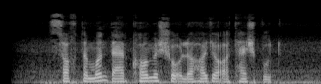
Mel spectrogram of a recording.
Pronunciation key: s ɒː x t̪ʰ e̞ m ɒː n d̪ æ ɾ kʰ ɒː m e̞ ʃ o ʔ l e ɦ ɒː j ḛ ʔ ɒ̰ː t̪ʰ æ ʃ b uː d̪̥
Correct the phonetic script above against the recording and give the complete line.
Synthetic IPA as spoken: s ɒː x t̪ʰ e̞ m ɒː n d̪ æ ɾ kʰ ɒː m e̞ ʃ o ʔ l e ɦ ɒː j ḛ ʔ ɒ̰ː t̪ʰ æ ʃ b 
